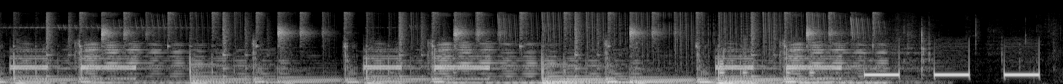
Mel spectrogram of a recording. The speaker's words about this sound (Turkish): Tekrar telefondan düştü.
